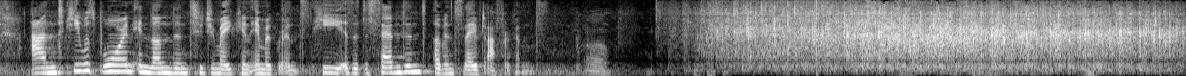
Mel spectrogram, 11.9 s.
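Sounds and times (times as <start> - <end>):
speech: 0.3 - 5.6
audience applause: 6.6 - 11.8.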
